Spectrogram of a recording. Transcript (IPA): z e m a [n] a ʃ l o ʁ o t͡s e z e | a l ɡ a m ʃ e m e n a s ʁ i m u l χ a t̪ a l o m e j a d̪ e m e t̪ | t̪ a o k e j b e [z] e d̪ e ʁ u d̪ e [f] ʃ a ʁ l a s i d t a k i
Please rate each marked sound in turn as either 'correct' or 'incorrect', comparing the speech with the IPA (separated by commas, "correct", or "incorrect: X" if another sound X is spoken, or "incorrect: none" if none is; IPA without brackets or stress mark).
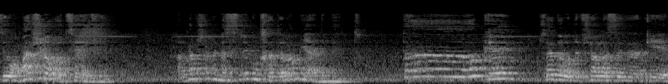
incorrect: m, incorrect: s, correct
